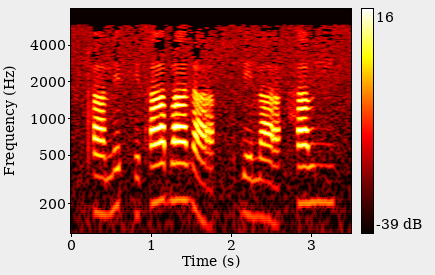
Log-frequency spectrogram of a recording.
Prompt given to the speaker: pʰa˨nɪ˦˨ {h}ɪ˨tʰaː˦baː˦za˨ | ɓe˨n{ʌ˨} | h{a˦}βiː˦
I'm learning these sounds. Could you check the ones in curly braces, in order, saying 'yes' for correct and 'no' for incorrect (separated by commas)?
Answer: yes, no, yes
